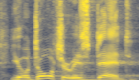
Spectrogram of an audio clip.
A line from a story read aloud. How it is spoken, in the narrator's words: said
